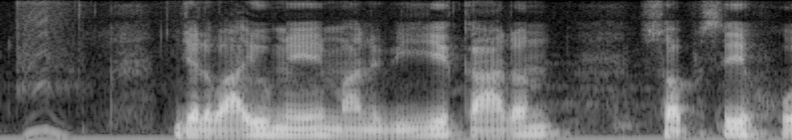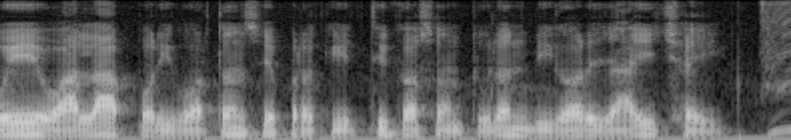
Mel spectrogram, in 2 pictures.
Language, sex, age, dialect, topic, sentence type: Magahi, male, 60-100, Western, agriculture, statement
